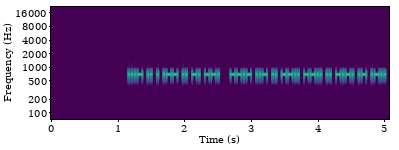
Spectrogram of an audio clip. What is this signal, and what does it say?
Morse code, heard as a keyed tone, about 49 wpm, 700 Hz. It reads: VIEWING QUIZZICAL
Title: Pangram Challenge v2 - 50wpm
